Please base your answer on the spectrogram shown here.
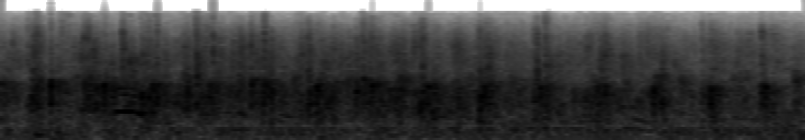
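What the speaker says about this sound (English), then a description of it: "Give him a round of applause" A crowd at a groundbreaking ceremony for Town Square at Suitland Federal Center breaks into loud, sustained applause, a dense wash of clapping that holds steady throughout with faint voices mixed in.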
